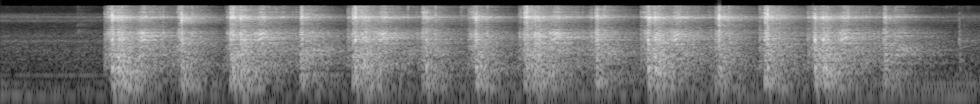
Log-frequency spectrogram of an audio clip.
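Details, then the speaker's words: Carbureted Honda Beat scooter, electric starter pressed: rapid sharp clicks, about two or three a second, no cranking; weak relay in the CDI, possibly the starter relay. "nah seperti itu ya bunyinya dia cetak-cetak cetak cetak tidak bisa langsung ya"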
